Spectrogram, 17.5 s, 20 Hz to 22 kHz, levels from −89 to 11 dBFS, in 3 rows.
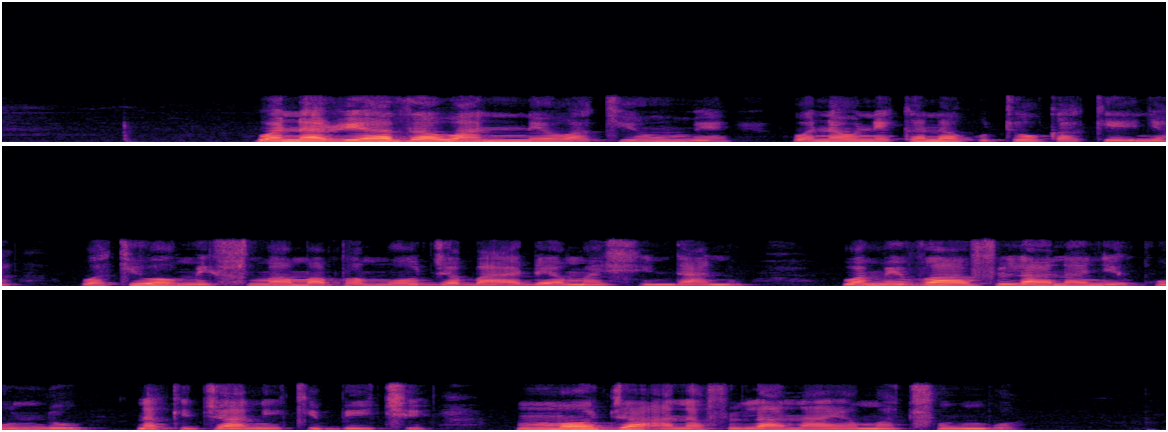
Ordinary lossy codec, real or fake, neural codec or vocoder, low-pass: Opus, 64 kbps; real; none; 7.2 kHz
